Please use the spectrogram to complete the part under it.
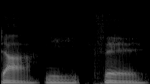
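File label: "tanithe", concatenated syllables; Affixing experiment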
